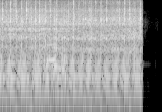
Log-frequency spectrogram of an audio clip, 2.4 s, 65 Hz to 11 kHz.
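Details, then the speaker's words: Husqvarna 435 chainsaw after carburetor replacement, badly flooded before, now running hard at high revs with rough burbling edge while pushing out excess fuel; flooding clearing. "hopefully you can hear me but you can see how bad flooded that was now that it's running pushing all that excess Fel out"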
